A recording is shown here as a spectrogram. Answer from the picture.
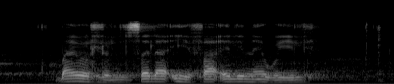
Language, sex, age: Zulu, male, 24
